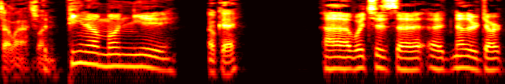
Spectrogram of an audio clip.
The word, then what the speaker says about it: Pinot Meunier: There are 3 grapes in there, are the Pinot Noir grape, the Chardonnay grape, and how do you pronounce that last one? Pinot Meunier.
